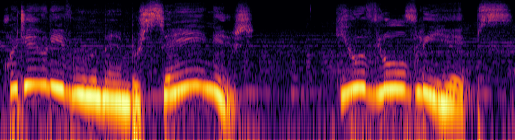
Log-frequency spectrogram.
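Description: A woman's voice: sits high, big pitch swings, normal speed, warm tone, soft background music, pitched above the performer's own voice. A woman voicing a pleading, apologetic teenage boy at a school disco, barely changing her own voice.

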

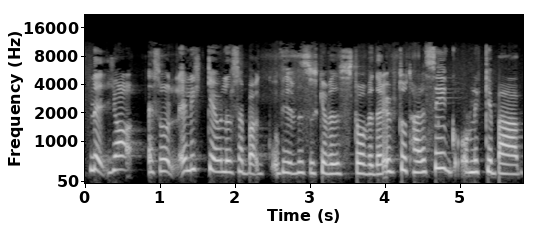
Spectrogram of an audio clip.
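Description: Chatty young Swedish-speaking woman, loud. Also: sits high. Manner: chatty, acts out voices in quotes; talks loudly by habit. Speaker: podcast co-host. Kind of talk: casual chat.

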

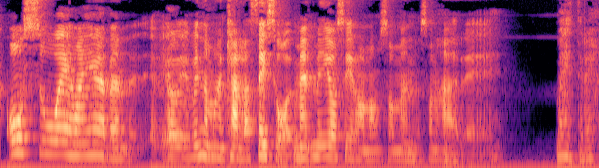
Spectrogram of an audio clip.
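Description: A woman co-hosting a podcast in casual chat, telling stories animatedly and acting out quotes. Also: mid-range voice. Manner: animated storytelling, acts out quotes. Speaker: podcast co-host.

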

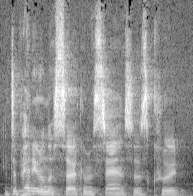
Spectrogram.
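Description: Lower-voiced young woman rambling casually. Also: normal speed. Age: young adult. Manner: rambling, many fillers like "like" and "look". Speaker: podcast co-host. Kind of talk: casual chat.

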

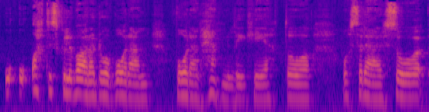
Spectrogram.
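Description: Halting soft-spoken woman in her thirties. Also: sits low, fairly even intonation, slight background noise. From Sweden. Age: 30s. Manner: hesitant, halting, many restarts. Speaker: guest. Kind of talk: personal interview.

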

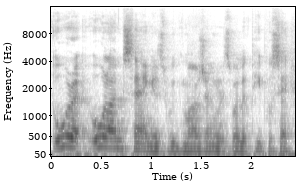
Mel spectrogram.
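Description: A man's voice: medium pitch, big pitch swings, fast talker, a little mellow. A man in his late forties hosting a podcast interview, chatting eagerly and agreeing often. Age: 40s. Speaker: podcast host. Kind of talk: casual interview chat.

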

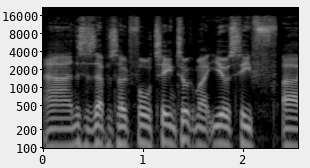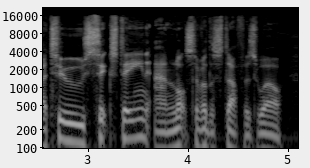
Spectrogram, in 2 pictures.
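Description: A man's voice: fairly low pitch, brisk, no echo. Male podcast host, cheeky braggart banter, dry studio voice. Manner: teasing, mock-boastful.

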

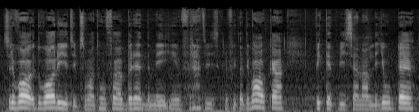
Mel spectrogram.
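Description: A woman from Sweden, co-hosting a podcast in casual chat, telling stories with acted-out dialogue. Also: lowish voice. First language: Spanish. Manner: animated storytelling, acts out quoted dialogue. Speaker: podcast co-host. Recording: faint background noise.

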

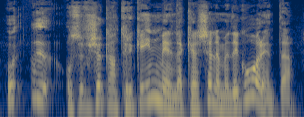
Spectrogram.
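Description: A man's voice: high voice, slightly rough, dry recording. A young man telling stories in a casual podcast chat, acting out the voices of people in his stories. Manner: animated storyteller acting out quotes. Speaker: podcast guest.

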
